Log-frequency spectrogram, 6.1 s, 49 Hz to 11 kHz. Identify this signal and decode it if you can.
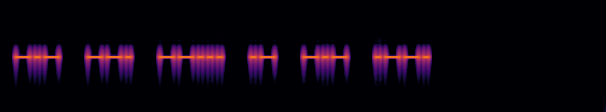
Morse code, heard as a keyed tone, about 25 wpm, spaced as for 18 wpm, 700 Hz. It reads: KG7AKP
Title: USA Call Signs - 6 Characters - 2x Character Spacing - 25wpm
